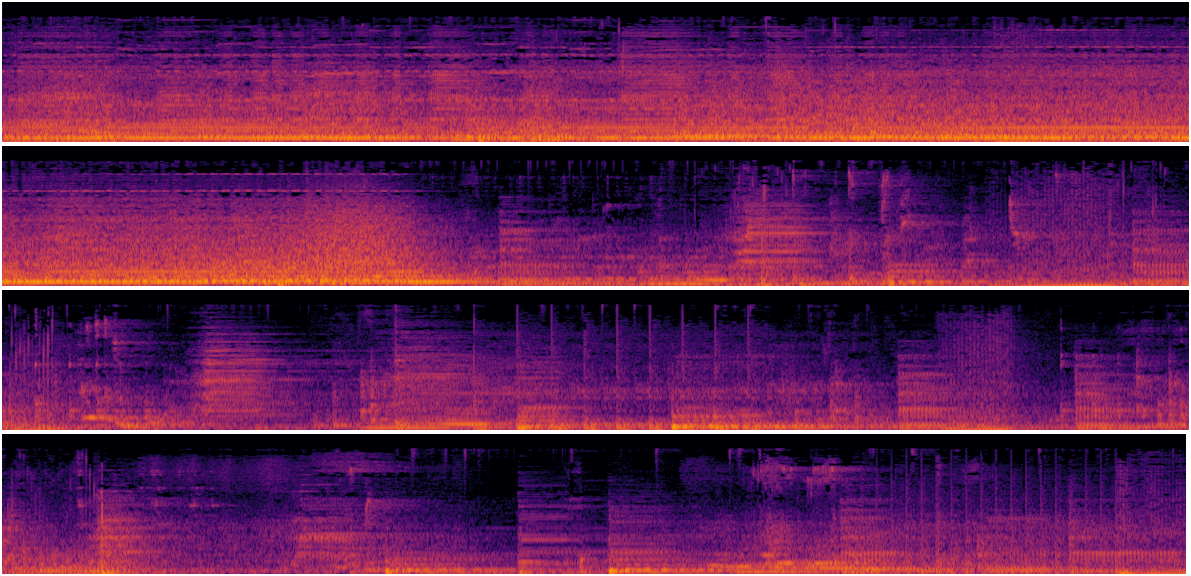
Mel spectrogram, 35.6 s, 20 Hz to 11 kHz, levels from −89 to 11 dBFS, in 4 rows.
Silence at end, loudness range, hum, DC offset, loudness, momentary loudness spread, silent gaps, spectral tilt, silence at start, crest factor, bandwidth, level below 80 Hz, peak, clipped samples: 0 s; 12 LU; none; under 0.1%; -24 LUFS; 15 LU; none; -8.5 dB/octave; 0 s; 16 dB; 7.6 kHz; -34 dBFS; -6 dBFS; under 0.1%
